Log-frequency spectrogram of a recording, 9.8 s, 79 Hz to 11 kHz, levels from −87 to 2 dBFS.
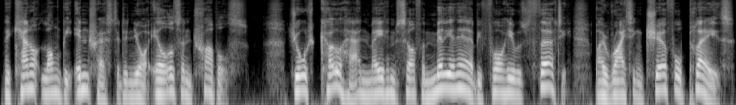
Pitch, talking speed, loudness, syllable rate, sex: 130 Hz, 145 wpm, -18 LUFS, 4.6 syllables/s, male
